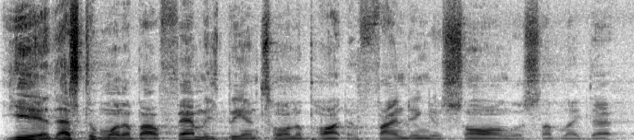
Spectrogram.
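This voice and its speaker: A man's voice: fairly low pitch, fairly even intonation, fairly quick, darkish tone, natural voice. A man playing a bloodthirsty, sardonic talking bullet in an audio drama. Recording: long echoing reverb.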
